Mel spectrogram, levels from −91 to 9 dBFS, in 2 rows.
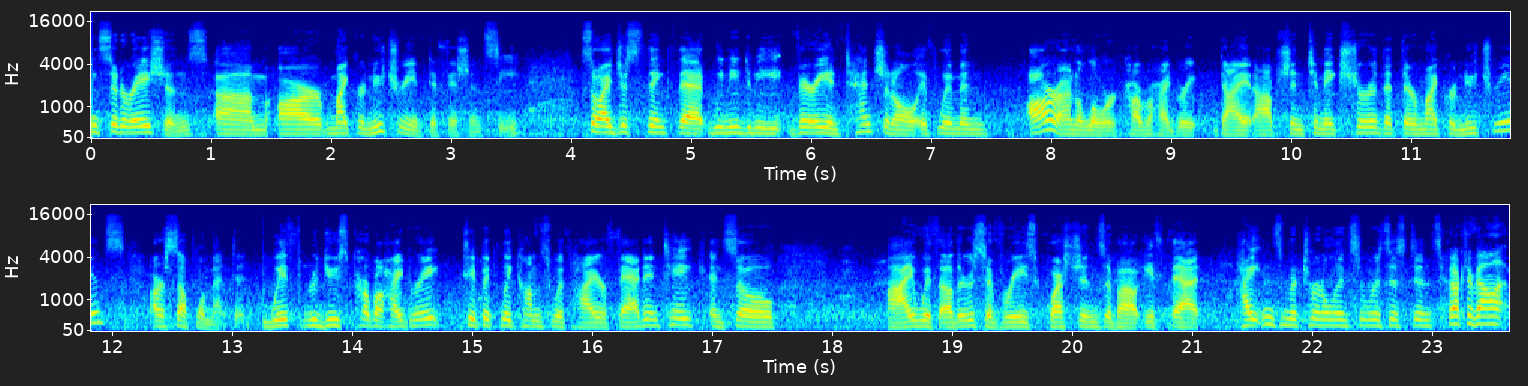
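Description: No technical faults are audible.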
